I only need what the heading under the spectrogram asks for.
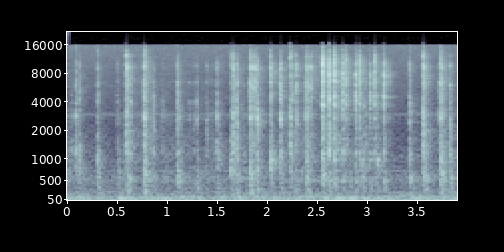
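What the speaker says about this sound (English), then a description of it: "we can type directly in here" Rapid clicking of keys on a computer keyboard while entering text into a Microsoft Word document, close and steady, with irregular bursts of keystrokes and no talking.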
